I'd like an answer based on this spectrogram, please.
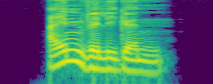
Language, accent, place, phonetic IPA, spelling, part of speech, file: German, Germany, Berlin, [ˈaɪ̯nˌvɪlɪɡn̩], einwilligen, verb, De-einwilligen.ogg
- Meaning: to consent (to), to agree (to)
